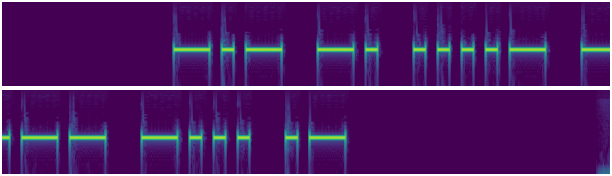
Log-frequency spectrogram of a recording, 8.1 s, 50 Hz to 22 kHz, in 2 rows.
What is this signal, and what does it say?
Morse code, heard as a keyed tone, about 18 wpm, 700 Hz. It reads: KN4OBA
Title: Speed Racing - USA 2x3 Call Signs 15wpm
